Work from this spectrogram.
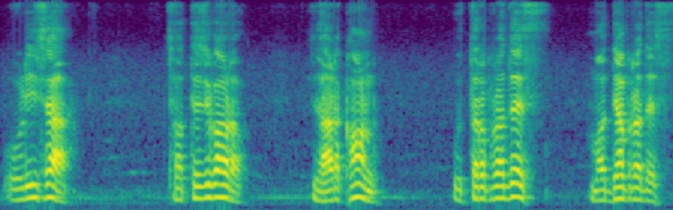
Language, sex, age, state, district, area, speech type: Odia, male, 60+, Odisha, Kendujhar, urban, spontaneous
